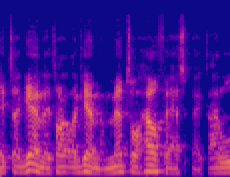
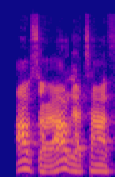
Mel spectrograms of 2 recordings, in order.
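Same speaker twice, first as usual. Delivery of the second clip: mock blunt, curt, dismissive tone; 3 semitones higher, 4 dB louder than usual. Retelling how the moderator brushed off a voice actress: imitating a blunt brush-off. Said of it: "he just said that straight up into the mic".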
